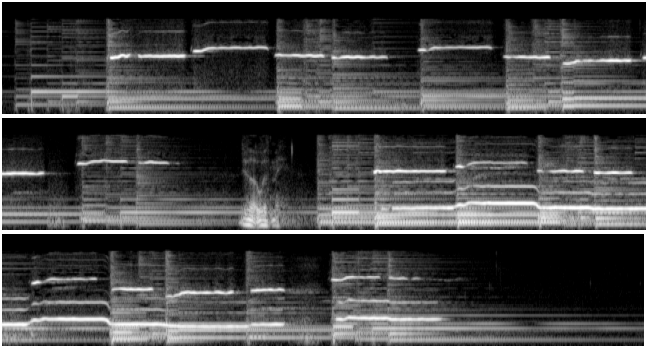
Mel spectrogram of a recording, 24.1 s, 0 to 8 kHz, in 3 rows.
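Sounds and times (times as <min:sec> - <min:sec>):
crowd whistling a bright steady melody together: 0:01.3 - 0:10.4, 0:12.7 - 0:21.8
person speaking a brief spoken line: 0:11.0 - 0:11.8.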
